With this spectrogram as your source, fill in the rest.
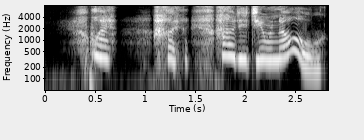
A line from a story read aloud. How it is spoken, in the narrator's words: cried Magnolia, amazed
